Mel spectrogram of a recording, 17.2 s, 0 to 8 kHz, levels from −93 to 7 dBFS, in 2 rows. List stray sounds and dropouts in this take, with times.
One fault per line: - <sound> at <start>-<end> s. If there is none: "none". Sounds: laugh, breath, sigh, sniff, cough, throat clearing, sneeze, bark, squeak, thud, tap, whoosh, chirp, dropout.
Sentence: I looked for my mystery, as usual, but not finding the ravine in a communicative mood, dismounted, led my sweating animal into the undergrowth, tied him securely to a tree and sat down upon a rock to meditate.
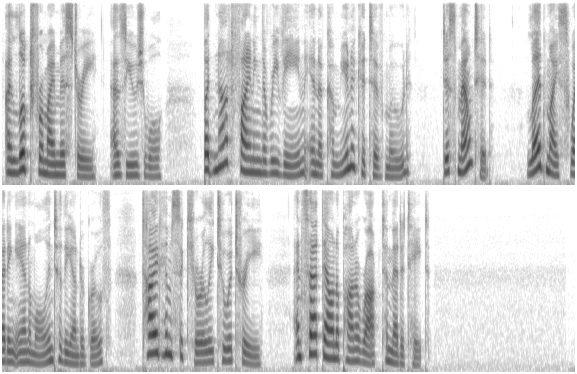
none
